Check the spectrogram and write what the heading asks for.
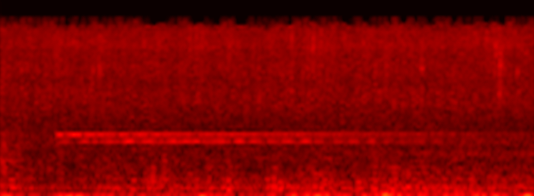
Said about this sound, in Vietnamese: Căn nhà im phăng phắc, tiếng mưa rơi rì rào trong đêm làm cho không khí nó cứ dần dần vừa lạnh lẽo lại vừa quái đản.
